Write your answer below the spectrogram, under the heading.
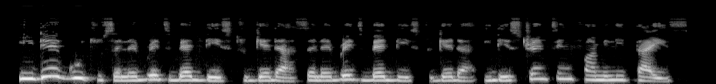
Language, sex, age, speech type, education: Nigerian Pidgin, female, 15-29, spontaneous, tertiary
